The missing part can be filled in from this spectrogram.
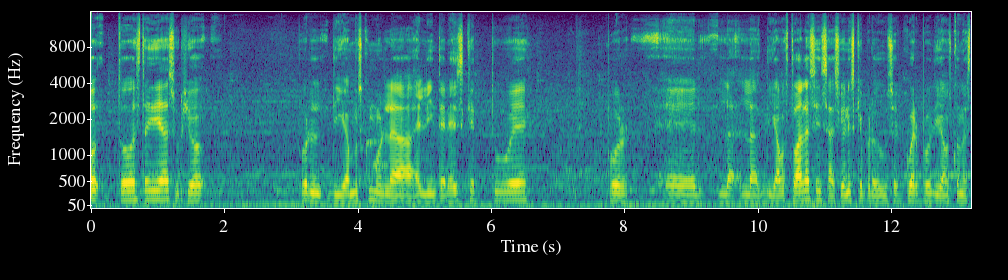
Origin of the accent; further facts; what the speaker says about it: Cali, Valle del Cauca, Colombia; soy un artista de Cali, de 28 años.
